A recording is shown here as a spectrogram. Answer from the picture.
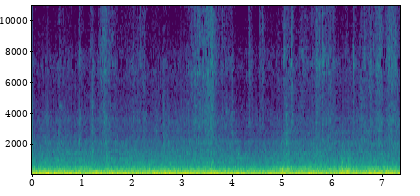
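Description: Steady low rumble of the Argo Wilis passenger train heard from inside its stainless-steel executive coach, the wheels rolling over the rails at about 80 km/h, with a faint steady hum underneath.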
